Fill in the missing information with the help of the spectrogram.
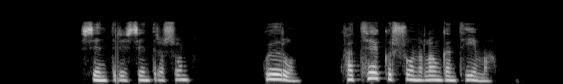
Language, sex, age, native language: Icelandic, female, 50-59, Icelandic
